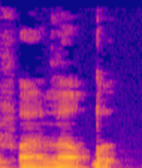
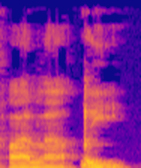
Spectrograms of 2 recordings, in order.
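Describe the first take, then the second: First: The word ends on a stopped, bouncing q. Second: The word ends with a short vowel after q. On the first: The reader stops at the end of the verse. "tapi diwaqafkan berarti menjadi" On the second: The word is read on without stopping. "yang seharusnya falaqi"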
